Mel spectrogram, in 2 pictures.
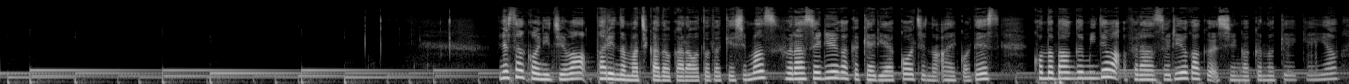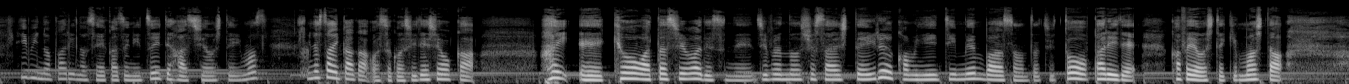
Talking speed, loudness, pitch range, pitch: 310 characters per minute, -19 LUFS, 185-250 Hz, 215 Hz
